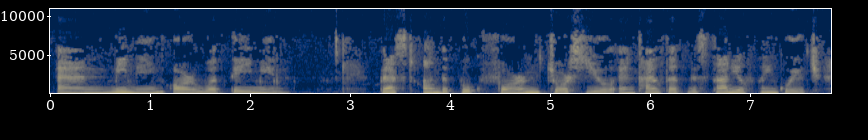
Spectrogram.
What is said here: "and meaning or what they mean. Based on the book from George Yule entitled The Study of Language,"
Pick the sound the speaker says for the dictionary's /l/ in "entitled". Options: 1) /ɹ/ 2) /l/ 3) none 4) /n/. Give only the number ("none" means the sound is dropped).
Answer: 3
